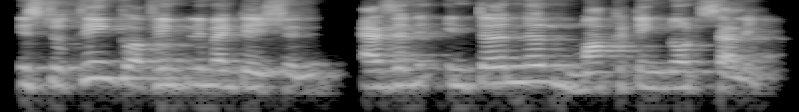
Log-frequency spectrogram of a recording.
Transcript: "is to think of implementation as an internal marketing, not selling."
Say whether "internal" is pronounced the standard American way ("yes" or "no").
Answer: yes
